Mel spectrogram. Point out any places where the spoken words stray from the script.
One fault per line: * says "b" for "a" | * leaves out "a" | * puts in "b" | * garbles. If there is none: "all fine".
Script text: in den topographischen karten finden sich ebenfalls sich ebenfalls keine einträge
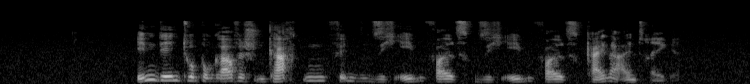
all fine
